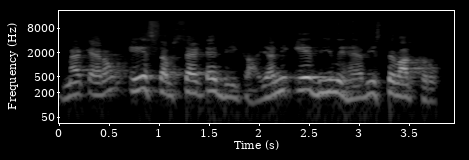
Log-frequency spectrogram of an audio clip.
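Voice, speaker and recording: A male maths teacher with a high, animated voice and a darkish tone lectures at normal speed. He repeatedly questions his students, restates the key steps, and coaxes them to listen first before writing.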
